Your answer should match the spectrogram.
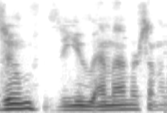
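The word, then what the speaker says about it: Xumm: Z-U-M-M or something like that? You talking about the XRP wallet? Yeah, X-U-M-M or something like that. Yeah, I think they actually pronounce it Zum, the Zum wallet.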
